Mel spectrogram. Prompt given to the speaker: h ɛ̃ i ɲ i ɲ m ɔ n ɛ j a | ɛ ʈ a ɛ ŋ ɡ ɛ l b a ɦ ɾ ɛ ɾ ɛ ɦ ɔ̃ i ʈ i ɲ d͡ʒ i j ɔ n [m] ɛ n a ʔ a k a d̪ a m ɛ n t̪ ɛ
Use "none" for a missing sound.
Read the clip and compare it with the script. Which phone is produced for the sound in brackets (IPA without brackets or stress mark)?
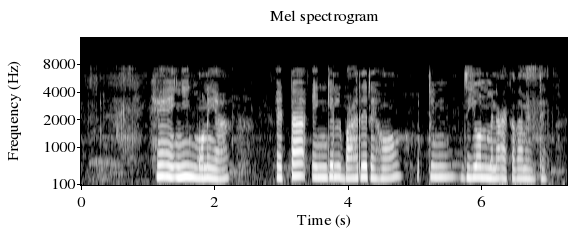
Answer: m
